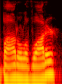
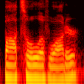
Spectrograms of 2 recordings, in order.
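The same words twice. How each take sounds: First: The T sounds are said like soft D sounds. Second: The T sounds are said as clear T sounds. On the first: "They might pronounce it more like a D" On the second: "rather than saying"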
